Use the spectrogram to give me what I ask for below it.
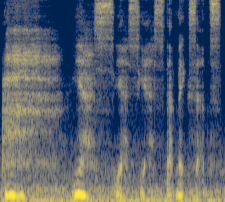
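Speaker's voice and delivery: sigh, then drop into a whisper; whispered, relieved agreement as it dawns on you; hushed realization. Retold or imitated. Reacting to her friend's insight, hushed realization.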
